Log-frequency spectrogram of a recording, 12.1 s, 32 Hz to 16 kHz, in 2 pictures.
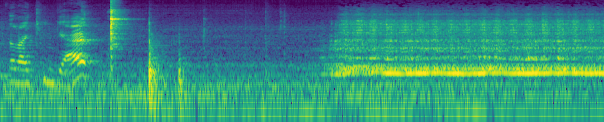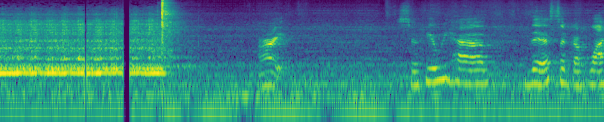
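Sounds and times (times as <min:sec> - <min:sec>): stand mixer motor running: 0:03.2 - 0:07.7.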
